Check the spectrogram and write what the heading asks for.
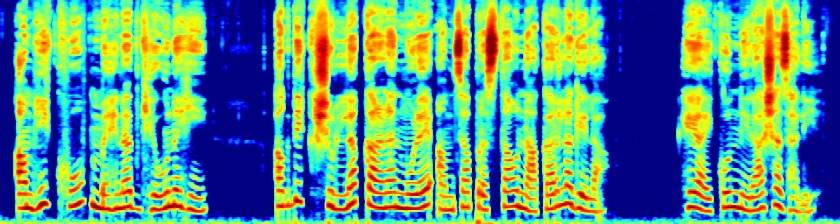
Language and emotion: Marathi, sad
